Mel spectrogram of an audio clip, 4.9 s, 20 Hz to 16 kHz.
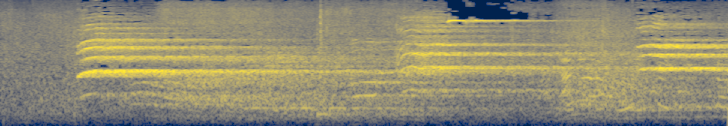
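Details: Belugas Nana and Hodoi at Port of Nagoya Public Aquarium, 11 August 2018, during a pool transfer where the swap failed and time ran out. Long, harmonic, squealing tones, held steady, then shifting upward, three drawn-out calls in succession.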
